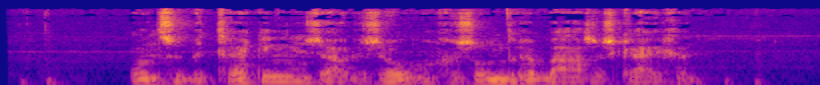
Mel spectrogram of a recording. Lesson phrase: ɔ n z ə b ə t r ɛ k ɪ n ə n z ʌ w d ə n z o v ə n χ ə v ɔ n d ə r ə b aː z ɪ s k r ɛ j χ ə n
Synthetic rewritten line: ɔ n z ə b ə t r ɛ k ɪ ŋ ə n z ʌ w d ə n z o w ə n χ ə z ɔ n d ə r ə b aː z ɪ s k r ɛ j χ ə n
